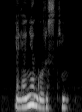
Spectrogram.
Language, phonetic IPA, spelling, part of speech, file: Polish, [ˌjɛlɛ̃ɲɔˈɡursʲci], jeleniogórski, adjective, LL-Q809 (pol)-jeleniogórski.wav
